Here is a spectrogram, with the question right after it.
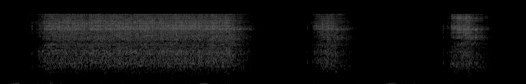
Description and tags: milk frother 2012-1-4
This is what a milk frother sounds like, when activated in the air. Zoom H2.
